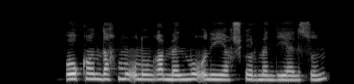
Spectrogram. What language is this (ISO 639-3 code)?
uig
